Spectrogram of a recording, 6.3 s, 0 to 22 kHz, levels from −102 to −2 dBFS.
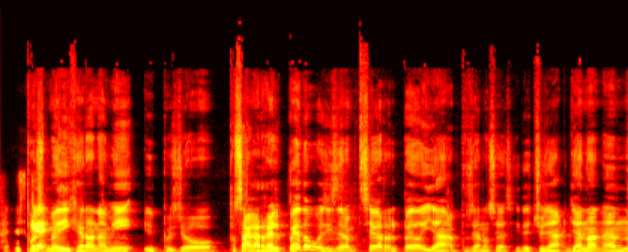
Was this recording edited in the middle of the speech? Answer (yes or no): no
